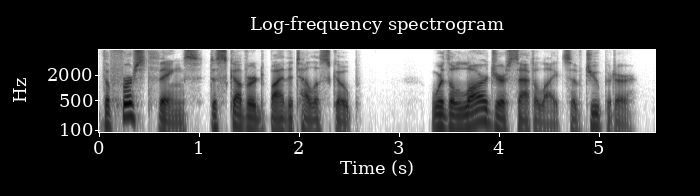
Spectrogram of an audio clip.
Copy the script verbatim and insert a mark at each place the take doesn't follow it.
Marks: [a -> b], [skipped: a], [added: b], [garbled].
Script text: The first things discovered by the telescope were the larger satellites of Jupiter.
The first things discovered by the telescope were the larger satellites of Jupiter.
